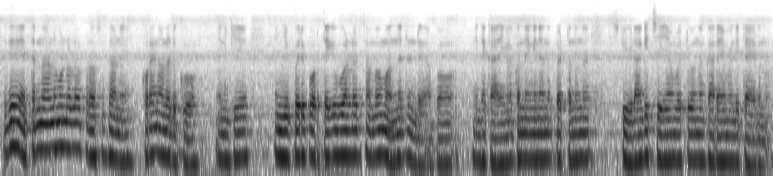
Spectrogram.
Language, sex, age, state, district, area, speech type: Malayalam, male, 30-45, Kerala, Wayanad, rural, spontaneous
